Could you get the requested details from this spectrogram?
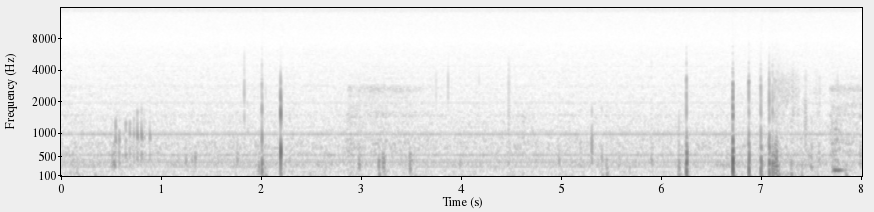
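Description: Soft gurgles and scattered clicks and pops over a faint steady hum; active stomach growling in irritable bowel syndrome.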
